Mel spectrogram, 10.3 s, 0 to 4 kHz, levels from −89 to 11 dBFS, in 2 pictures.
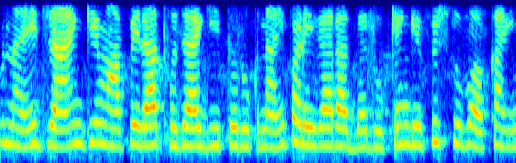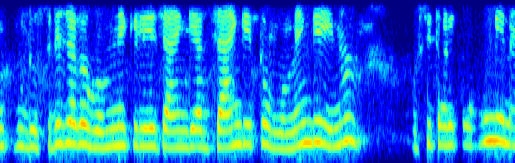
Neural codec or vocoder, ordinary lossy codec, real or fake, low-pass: none; none; real; 3.6 kHz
